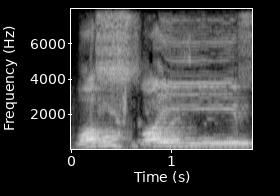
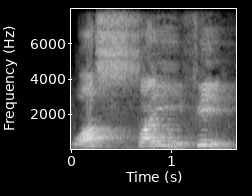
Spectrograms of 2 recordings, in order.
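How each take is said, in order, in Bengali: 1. ব্যঞ্জনে থেমে যায়, স্বর টেনে পড়া হয়। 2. শেষে স্বরসহ পড়া হয়। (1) "এটা আমরা পড়বো কিভাবে? এইভাবে" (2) "এখন দেখুন এখানে ওয়াসাইফি"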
